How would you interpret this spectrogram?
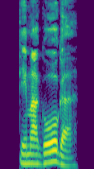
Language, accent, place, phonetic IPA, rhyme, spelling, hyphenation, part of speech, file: German, Germany, Berlin, [demaˈɡoːɡə], -oːɡə, Demagoge, De‧ma‧go‧ge, noun, De-Demagoge.ogg
- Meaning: demagogue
